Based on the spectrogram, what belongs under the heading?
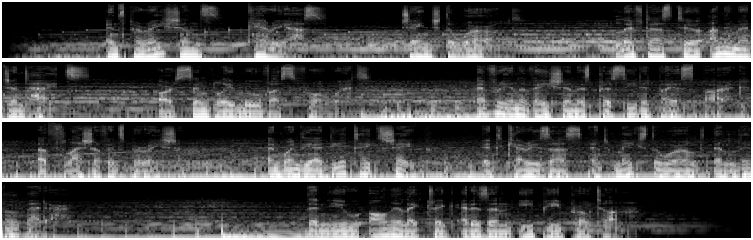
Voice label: male German English with soft European accent commercial; proton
